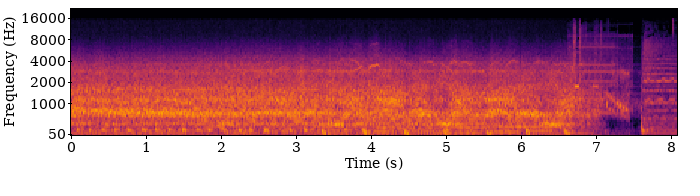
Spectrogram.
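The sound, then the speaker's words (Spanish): A massive crowd in the Plaza de Mayo, Argentina, roars and cheers in acclaim of Galtieri on 2 April, a dense, loud wall of voices with a steady rhythmic chant pulsing beneath, until the sound cuts off abruptly near the end. “Realmente eh, era muy sorprendente ver a, Iagaltieri Galtieri este, en, este momento de gloria, eh, este, aclamado por la gente, este, una cosa realmente insólita, ¿no?”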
